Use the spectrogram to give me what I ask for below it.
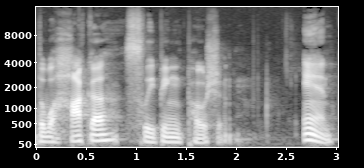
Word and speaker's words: Oaxaca: So if you ever see that OAXACA, that is pronounced Oaxaca,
